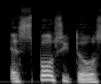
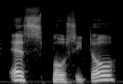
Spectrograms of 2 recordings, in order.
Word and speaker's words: Esposito: matter you say well when we interviewed giancarlo esposito sorry i said it wrong the first time esposito he actually dropped the bomb on everybody that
